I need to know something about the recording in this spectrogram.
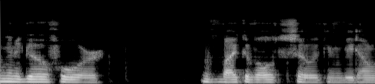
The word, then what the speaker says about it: Vikavolt: hate it but vikavolt it is vikavolt I previously called it viavolt wait how do you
